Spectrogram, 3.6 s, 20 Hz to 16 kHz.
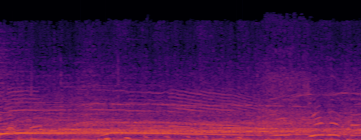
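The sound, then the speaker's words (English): A large audience at the final of The Voice 2021 cheers wildly as the winner is announced, with a steady roar of screams, whoops and shouting voices that stays loud and dense throughout. “And the crowd go wild”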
